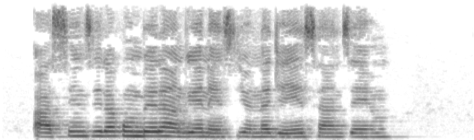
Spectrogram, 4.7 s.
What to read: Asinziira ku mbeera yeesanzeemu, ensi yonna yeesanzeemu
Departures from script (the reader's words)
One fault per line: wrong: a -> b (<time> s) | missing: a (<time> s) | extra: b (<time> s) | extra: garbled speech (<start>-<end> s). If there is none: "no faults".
wrong: yeesanzeemu -> ngeno (1.8 s)
extra: gye (2.8 s)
